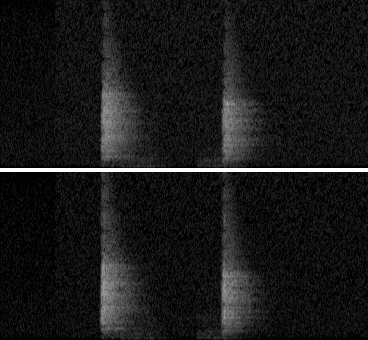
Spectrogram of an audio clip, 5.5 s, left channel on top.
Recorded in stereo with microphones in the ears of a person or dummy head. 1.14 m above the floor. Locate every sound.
1.5 s a whoosh: 50° right (ahead or behind), 3.5 m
